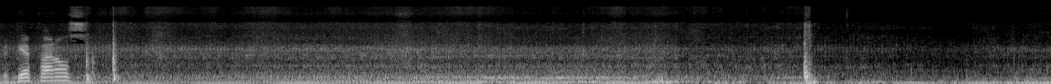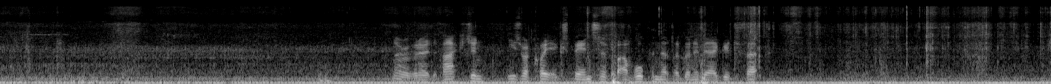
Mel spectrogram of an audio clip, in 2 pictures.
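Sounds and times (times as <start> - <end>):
car engine idling: 0.0 - 21.0
sharp latch clunk: 8.0 - 8.2.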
